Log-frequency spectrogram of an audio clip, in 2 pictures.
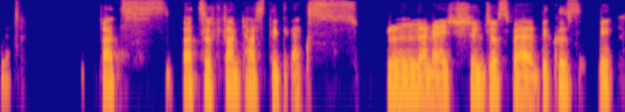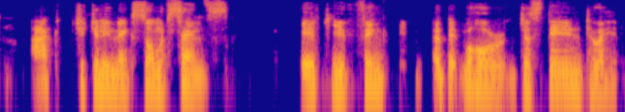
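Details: Adult podcast host who stutters, with word repetitions; stuttering.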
